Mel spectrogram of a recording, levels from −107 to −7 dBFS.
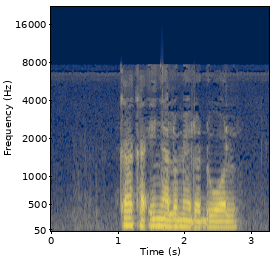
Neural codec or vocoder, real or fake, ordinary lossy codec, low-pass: vocoder, 44.1 kHz, 128 mel bands every 256 samples, BigVGAN v2; fake; AAC, 24 kbps; 19.8 kHz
